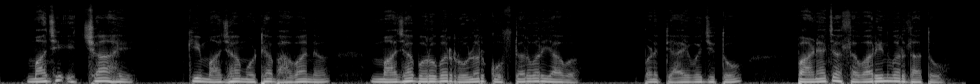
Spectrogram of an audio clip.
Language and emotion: Marathi, sad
